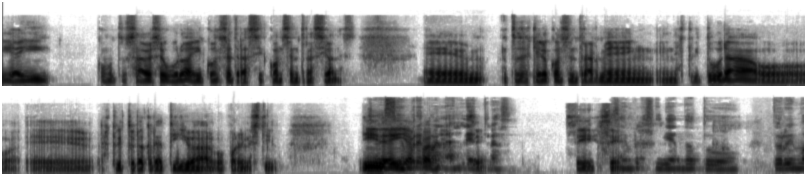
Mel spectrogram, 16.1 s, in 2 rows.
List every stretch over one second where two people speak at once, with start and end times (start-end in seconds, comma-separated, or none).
11.6-12.9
